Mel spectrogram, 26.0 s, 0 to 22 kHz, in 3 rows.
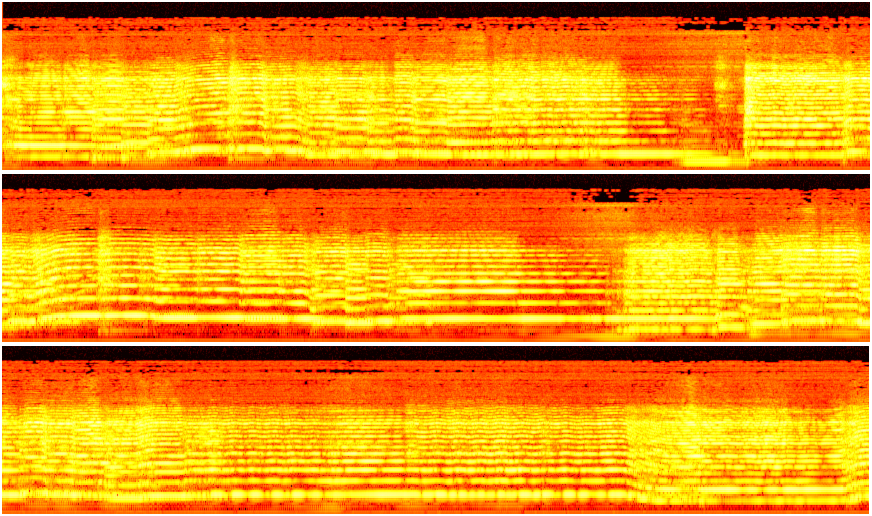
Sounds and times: Music: 0.0s - 26.0s.

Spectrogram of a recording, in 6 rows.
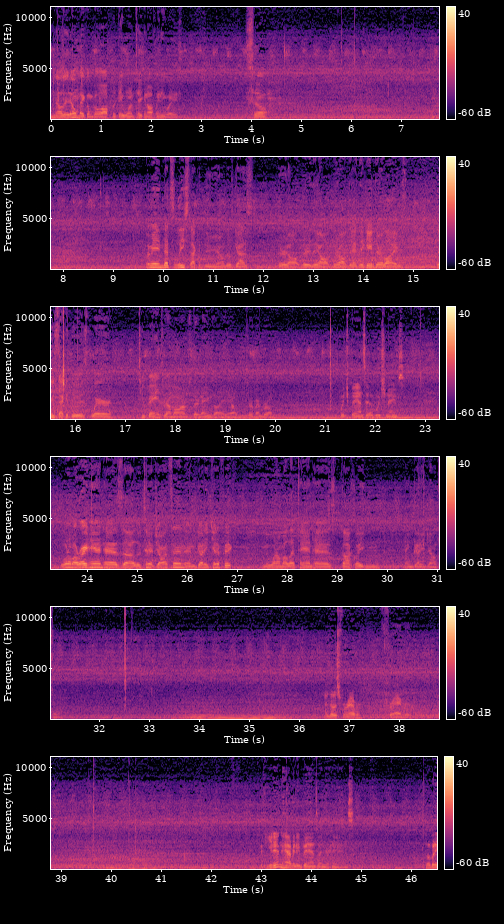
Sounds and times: Speech: 0.0s - 2.6s, 3.9s - 4.4s, 9.6s - 14.9s, 15.5s - 20.0s, 21.3s - 22.6s, 23.5s - 26.9s, 27.5s - 31.3s, 36.5s - 38.3s, 43.0s - 44.9s, 46.3s - 46.5s
Outside, urban or manmade: 0.0s - 46.5s
Car: 0.1s - 46.5s.

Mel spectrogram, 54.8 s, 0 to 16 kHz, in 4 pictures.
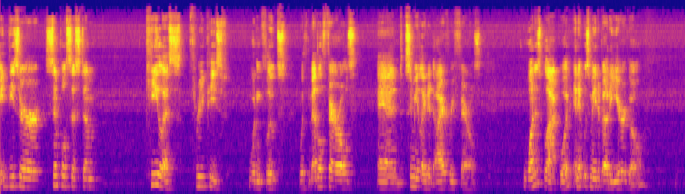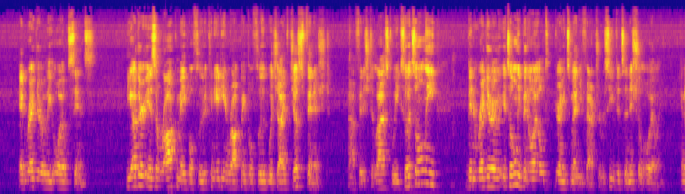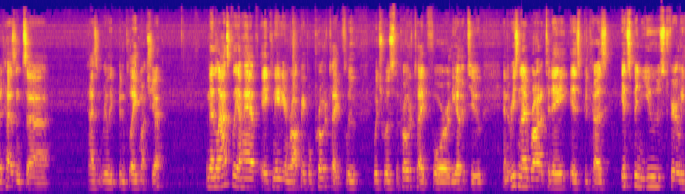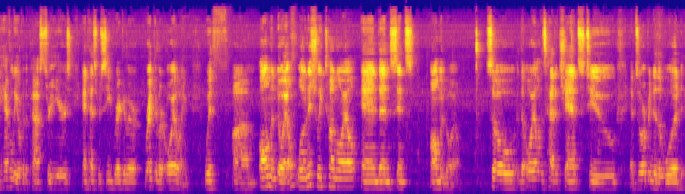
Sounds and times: Speech: 0.0s - 2.0s, 2.9s - 9.7s, 10.4s - 13.0s, 14.0s - 15.6s, 16.2s - 28.5s, 29.1s - 30.7s, 31.5s - 54.8s.

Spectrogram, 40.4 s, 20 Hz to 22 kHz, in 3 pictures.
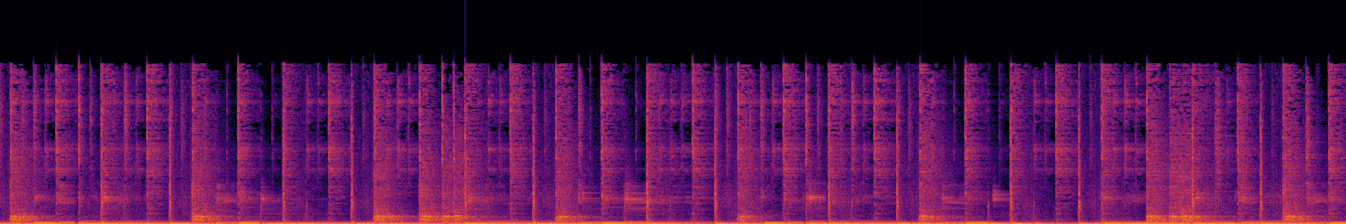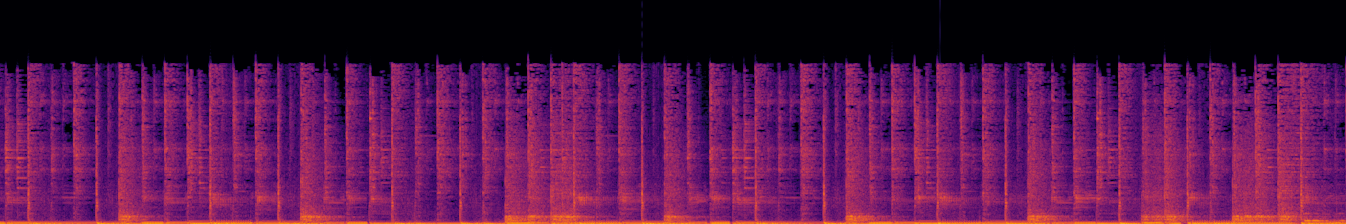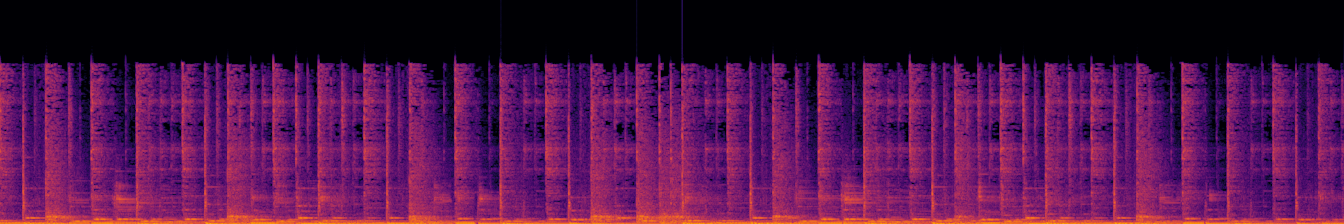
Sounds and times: Music: 0.0s - 40.3s.

